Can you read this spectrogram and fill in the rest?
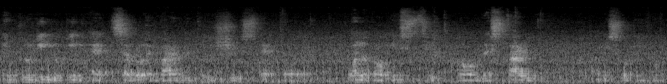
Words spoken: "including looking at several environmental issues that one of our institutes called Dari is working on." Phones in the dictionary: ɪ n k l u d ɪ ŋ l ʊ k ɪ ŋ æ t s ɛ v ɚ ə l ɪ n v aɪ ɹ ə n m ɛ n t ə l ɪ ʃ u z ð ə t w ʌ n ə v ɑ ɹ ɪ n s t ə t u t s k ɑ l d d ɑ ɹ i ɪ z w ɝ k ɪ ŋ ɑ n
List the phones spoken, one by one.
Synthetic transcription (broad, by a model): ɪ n k l u d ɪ ŋ l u k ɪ ŋ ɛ t s ɛ v ɚ ə l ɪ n v aɪ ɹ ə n m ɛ n t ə l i ʃ u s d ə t w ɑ n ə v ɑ w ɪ n s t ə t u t k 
